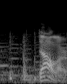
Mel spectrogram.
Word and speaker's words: Dollar: Dollar, huh? Yeah, rhymes with collar.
